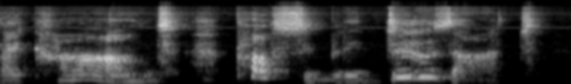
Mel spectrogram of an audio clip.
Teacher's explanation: Okay, so can't is nice and long. It has the stress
